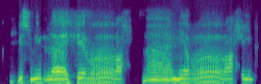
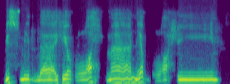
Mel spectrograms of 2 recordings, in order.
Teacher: Getarannya tidak lebih dari sekali. Jangan sampai getarannya berulang-ulang kali.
